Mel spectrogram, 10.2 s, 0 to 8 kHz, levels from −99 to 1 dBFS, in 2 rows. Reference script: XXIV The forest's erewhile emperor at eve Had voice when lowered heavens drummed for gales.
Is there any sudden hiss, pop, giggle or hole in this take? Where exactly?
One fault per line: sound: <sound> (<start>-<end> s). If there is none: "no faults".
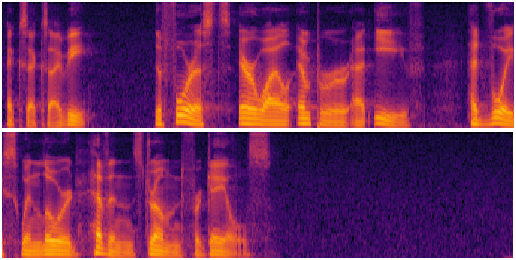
no faults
